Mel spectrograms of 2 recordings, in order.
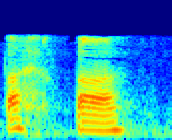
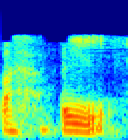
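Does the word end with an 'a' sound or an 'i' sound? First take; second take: a sound; i sound. First: The word ends with an 'a' vowel. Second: The word ends with an 'i' vowel. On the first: The word stands alone as an adverb of place. "kalau mansub tahta" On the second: The word follows a preposition. "menjadi majrur dengan kasrah"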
